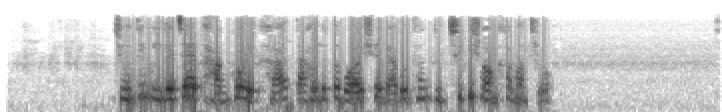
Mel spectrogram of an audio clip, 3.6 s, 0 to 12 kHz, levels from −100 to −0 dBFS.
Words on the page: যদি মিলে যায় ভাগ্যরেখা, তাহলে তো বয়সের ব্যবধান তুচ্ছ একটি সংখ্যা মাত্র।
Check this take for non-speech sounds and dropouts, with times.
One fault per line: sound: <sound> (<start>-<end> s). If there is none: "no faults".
no faults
